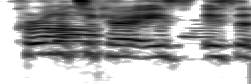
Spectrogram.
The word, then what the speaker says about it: karateka: right in saying that you're a karate karateka janice is that how you pronounce it yeah karateka is is the name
